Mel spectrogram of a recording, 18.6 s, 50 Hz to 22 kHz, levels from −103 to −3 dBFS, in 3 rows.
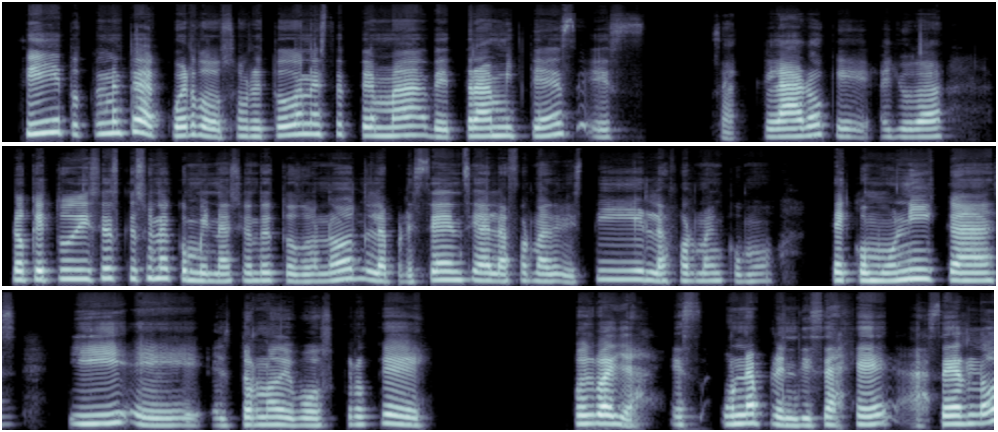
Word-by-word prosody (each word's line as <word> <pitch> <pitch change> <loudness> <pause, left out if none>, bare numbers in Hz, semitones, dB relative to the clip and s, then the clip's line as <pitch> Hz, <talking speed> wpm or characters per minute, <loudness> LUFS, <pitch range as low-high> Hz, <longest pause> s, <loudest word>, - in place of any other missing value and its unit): Sí, 320 +4 +4
totalmente 300 +4 -1
de 325 - +7
acuerdo, 245 -4 +1
sobre 220 0 -5
todo 245 +5 +1
en 285 0 0
este 280 0 -4
tema 250 -1 0
de 210 -2 -2
trámites 235 +4 0
es 205 -2 -11 0.6
o - - -41
sea, 160 -2 -16
claro 220 +5 +3
que 215 -6 -10
ayuda, 210 +1 -3 0.4
lo 240 -1 +3
que 245 -1 +5
tú 260 +2 -4
dices 260 +1 +1
que 270 - -5
es 260 - -13
una 280 0 +1
combinación 215 -4 -2
de 220 - 0
todo, 200 -2 -5
¿no? 230 +5 +2
la 225 -6 -1
presencia, 230 +5 +1
la 200 -2 0
forma 205 -1 -3
de 200 - -4
vestir, 245 +7 -5
la 210 -2 0
forma 210 0 -5
en 215 - -5
cómo 200 0 -13 0.3
te 225 -1 +2
comunicas 220 0 +2 0.3
y, 245 +3 0
eh, 200 -3 -3
el 190 -1 -12
torno 215 +1 0
de 210 -1 +2
voz, 195 0 -3
creo 220 +2 -7
que 220 -4 +1 0.9
pues, 240 0 +3
vaya, 240 -3 +5
es 215 0 -10
un 235 +1 +2
aprendizaje 220 0 +1
hacerlo, 235 +2 +4
225 Hz, 175 wpm, -23 LUFS, 210-250 Hz, 0.9 s, de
